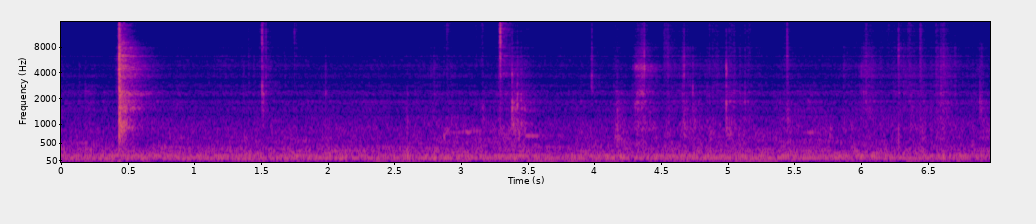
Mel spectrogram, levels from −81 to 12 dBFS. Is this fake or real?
fake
